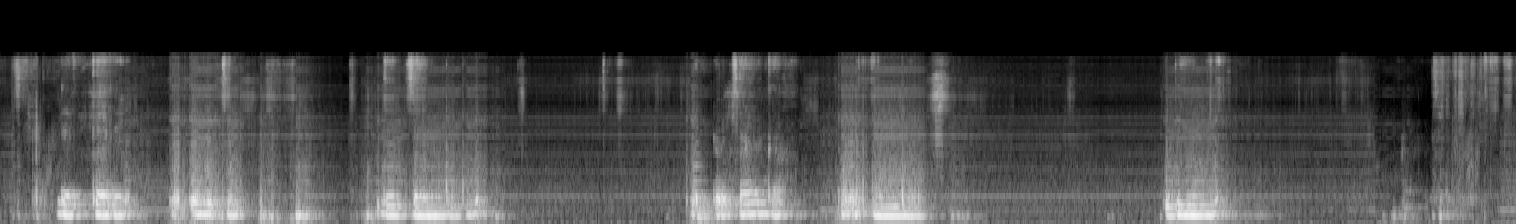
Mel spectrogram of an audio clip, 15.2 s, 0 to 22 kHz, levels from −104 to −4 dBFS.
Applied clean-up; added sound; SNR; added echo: neural separator model SepFormer DNS4.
